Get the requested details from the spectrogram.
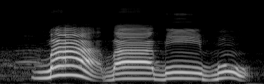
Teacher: Kemudian yang kedua adalah bertemunya antara dua bibir dengan dalam keadaan tertutup, maka itu keluar huruf ba bi bu.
